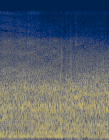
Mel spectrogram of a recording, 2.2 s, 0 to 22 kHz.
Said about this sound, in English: I came out at 3:30 in the morning and I didn't expect there to be one car in every. Now I've had so many vehicles come by.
